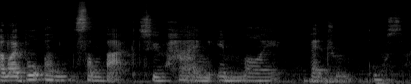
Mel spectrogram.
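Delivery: very quiet, hushed, secretive whisper. Speaker shows off lights brought back without telling the store team; whispering. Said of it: "I'm whispering".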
